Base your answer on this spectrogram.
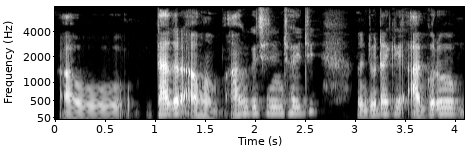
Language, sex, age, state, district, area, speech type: Odia, male, 45-60, Odisha, Bhadrak, rural, spontaneous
